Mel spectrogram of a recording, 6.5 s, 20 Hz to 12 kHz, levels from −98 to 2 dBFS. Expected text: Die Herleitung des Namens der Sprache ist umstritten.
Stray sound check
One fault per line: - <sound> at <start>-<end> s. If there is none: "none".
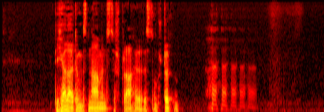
- laugh at 4.1-5.2 s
